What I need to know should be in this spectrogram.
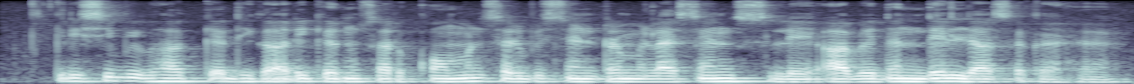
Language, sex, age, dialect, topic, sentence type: Magahi, male, 18-24, Southern, agriculture, statement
